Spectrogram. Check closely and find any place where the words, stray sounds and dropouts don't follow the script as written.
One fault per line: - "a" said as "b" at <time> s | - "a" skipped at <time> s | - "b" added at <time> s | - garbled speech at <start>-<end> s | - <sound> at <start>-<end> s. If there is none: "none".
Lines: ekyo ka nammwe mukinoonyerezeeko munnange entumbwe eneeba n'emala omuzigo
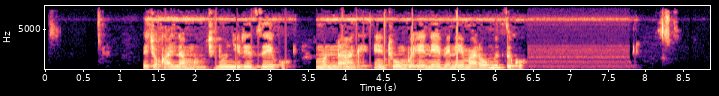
none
